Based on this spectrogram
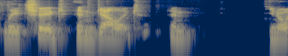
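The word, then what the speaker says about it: Ledaig: um off the coast of scotland and it's pronounced lay chig in gaelic and you know in regular english we'll call it ladaig but this is a very very lovely whiskey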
